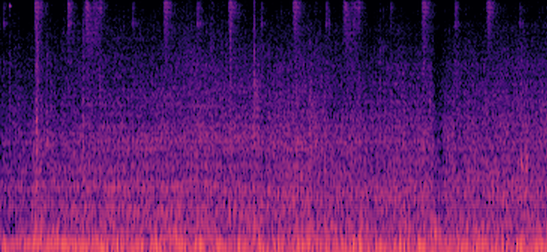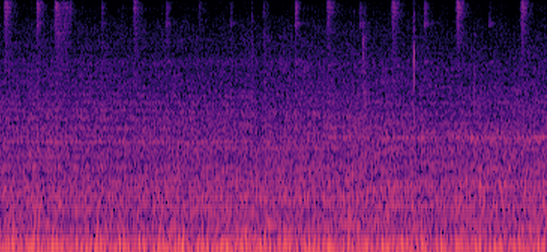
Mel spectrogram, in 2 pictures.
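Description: A vehicle engine idling steadily, with a low, even hum.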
